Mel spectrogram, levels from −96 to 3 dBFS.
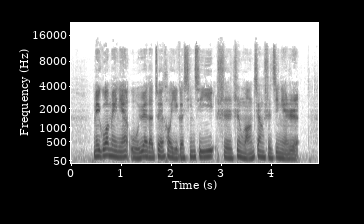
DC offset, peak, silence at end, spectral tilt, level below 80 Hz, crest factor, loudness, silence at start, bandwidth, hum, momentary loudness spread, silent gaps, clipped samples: under 0.1%; -10 dBFS; 0.15 s; -5 dB/octave; -54 dBFS; 18 dB; -28 LUFS; 0.4 s; 13.5 kHz; none; 5 LU; none; under 0.1%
